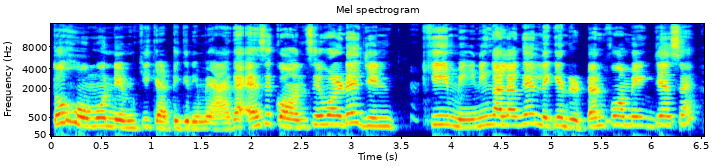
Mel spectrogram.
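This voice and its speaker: A young adult woman with an Indian accent, teaching an online exam-prep lesson and slowly repeating each point in mixed Hindi and English. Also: a little high. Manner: slow, repetitive explaining in mixed Hindi and English.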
